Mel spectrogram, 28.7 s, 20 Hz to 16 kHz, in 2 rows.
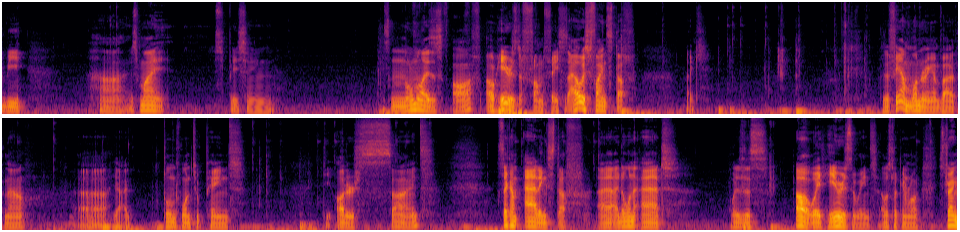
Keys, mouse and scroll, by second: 1.6 click, 8.8 click, 9.2 click, 9.3 middle click, 9.8 middle click, 10.7 f, 11.1 click, 11.6 scroll down 4, 11.9 middle click, 12.6 scroll up 2, 12.9 middle click, 13.5 click, 13.7 click, 14.0 middle click, 14.6 click, 16.1 ctrl+z, 16.7 middle click, 17.9 click, 18.3 middle click, 18.8 f, 19.4 click, 20.0 click, 20.4 click, 22.0 click, 22.7 click, 25.4-26.2 scroll up 10, 26.2-27.9 scroll down 5, 28.0 click.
